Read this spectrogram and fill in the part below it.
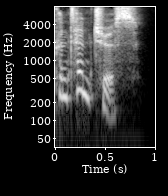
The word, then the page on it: contemptuous: British English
